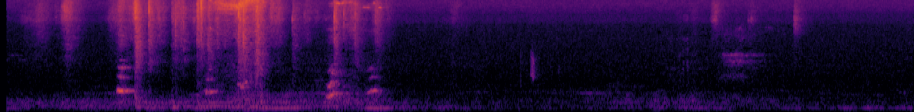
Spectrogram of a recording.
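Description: A young Rottweiler lets out a quick run of high, squeaky whimpers mixed with soft, breathy yelps over a few seconds. After that burst the pup goes quiet, leaving only faint room noise.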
